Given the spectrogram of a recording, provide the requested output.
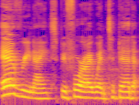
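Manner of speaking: ordinary delivery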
